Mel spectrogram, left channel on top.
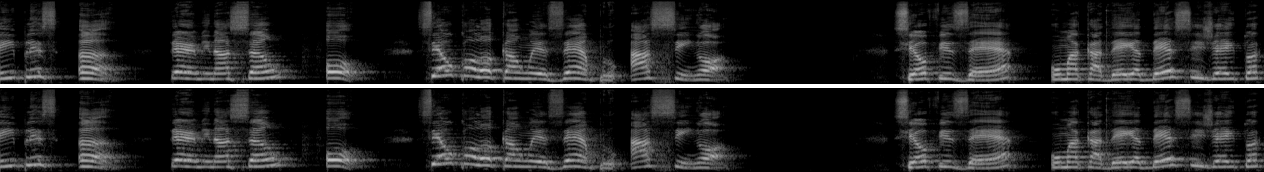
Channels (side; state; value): both; normal; correlation 0.94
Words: an. Terminação, o. Se eu colocar um exemplo assim, ó. Se eu fizer uma cadeia desse jeito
